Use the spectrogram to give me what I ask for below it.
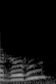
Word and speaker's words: روہو: یہ ایک لفظ ہے روہو, اس کا تلفظ لکھا ہوا ہے رو ہو, یہ مؤنث ہے اور یہ ایک قسم کی مچھلی ہے.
